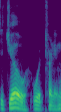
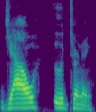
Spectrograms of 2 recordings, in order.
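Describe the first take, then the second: First: The name starts with 'joe' and then 'wood'. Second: The name starts with 'jow' and then 'ood'. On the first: The handle as it is meant to be read. The speaker calls it right. "and not just Joe Wood Turning" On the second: A speech program misreads the handle. The speaker calls it wrong. "It's pronouncing it as just Jow Ood Turning"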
